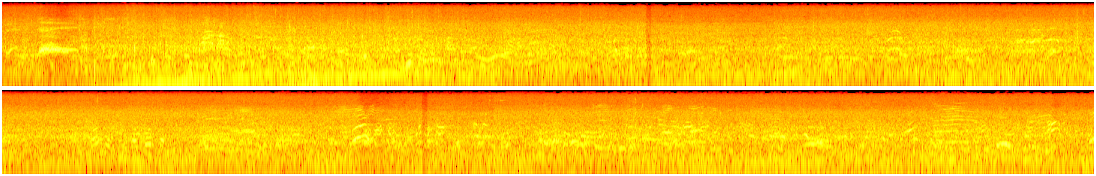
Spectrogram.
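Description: Water splashes as small children run through a shallow pool.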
